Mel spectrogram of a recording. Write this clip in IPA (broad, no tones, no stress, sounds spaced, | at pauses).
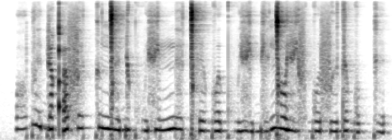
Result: ɔ̤ b l e̤ bʲ ɛ qʼ ɨ f ɛ̤ kː ɨ ŋ͡ǀ ɛ̤ bʲ ɛ kʷʰ ɛ̤ fʲ ɛ nː ɛ̤ ǀʰ e ɡʷ ɛ kʷʰ ɛ̤ vʲ ɛ̤ bʲ ɛ̤ ŋ͡ǀ ɔ vʲ e̤ f ɡʷ e f ɨ d ɛ ɡʷ ɨ kː e̤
